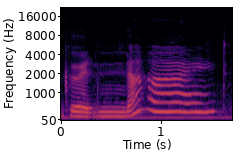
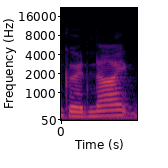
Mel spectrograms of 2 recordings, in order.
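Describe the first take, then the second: First: High, drawn-out sing-song good night; playful high goodnight. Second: Said in the usual way. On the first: Shown as a demonstration.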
